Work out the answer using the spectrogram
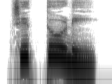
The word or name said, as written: ಚಿತ್ತೋಡಿ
